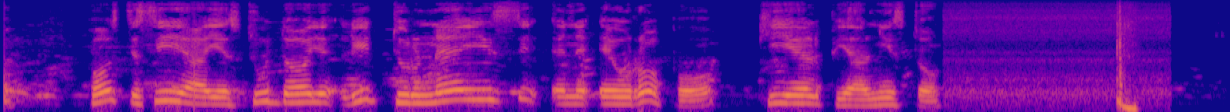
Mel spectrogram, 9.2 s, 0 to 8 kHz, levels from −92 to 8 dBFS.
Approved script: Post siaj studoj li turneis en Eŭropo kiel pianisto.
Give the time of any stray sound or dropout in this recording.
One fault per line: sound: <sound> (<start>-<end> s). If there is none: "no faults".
sound: thud (8.4-8.6 s)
